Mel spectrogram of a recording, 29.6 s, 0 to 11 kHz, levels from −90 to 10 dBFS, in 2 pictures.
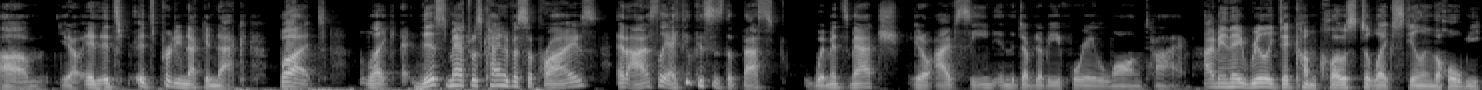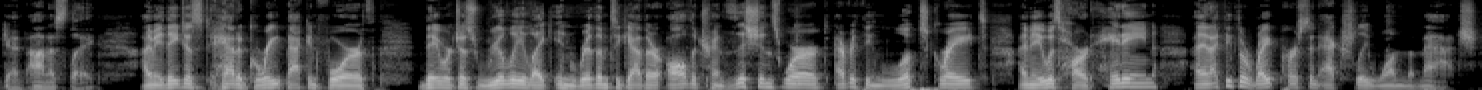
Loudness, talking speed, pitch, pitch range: -26 LUFS, 190 wpm, 115 Hz, 100-130 Hz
